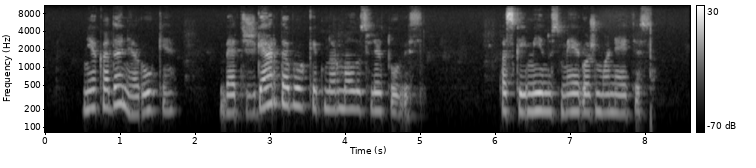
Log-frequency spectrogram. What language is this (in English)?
Lithuanian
